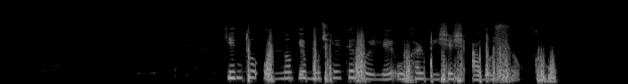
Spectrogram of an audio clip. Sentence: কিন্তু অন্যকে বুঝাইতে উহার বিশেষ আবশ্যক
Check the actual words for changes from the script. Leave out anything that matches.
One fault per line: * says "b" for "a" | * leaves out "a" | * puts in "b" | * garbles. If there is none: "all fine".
* puts in "হইলে"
